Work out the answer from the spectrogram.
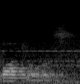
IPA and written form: ˈbɒtl̩z (bottles)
